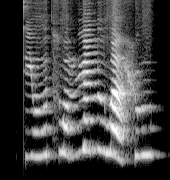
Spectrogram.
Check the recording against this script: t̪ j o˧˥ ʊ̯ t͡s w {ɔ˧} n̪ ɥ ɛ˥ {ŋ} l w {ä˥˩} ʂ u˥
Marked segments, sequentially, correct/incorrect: correct, incorrect: n, correct

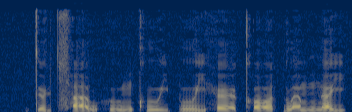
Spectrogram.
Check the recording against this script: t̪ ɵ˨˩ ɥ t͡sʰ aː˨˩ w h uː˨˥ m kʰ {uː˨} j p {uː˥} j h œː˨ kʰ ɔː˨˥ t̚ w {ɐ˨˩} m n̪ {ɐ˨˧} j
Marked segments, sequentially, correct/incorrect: incorrect: uː˧, correct, incorrect: ɐ˨, incorrect: ɐ˥

